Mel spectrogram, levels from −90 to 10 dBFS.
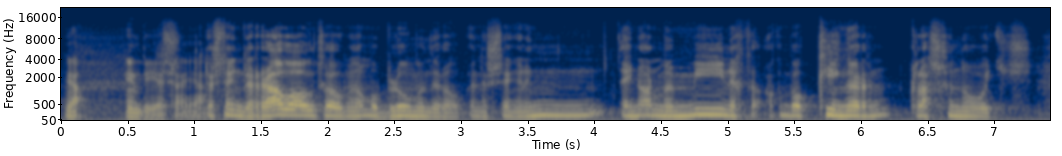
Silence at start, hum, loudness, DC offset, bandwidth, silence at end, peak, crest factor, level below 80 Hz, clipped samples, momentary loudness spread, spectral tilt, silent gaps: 0 s; none; -29 LUFS; under 0.1%; 13 kHz; 0.2 s; -6 dBFS; 22 dB; -58 dBFS; under 0.1%; 12 LU; -6.5 dB/octave; none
